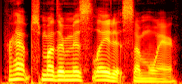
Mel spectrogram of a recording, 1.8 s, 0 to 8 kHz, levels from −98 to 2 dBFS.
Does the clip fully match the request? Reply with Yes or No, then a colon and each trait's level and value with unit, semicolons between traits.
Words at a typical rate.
Yes: average, 165 wpm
